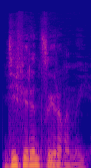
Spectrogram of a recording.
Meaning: 1. past passive imperfective participle of дифференци́ровать (differencírovatʹ) 2. past passive perfective participle of дифференци́ровать (differencírovatʹ)
- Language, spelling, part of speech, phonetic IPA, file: Russian, дифференцированный, verb, [dʲɪfʲɪrʲɪnˈt͡sɨrəvən(ː)ɨj], Ru-дифференцированный.ogg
